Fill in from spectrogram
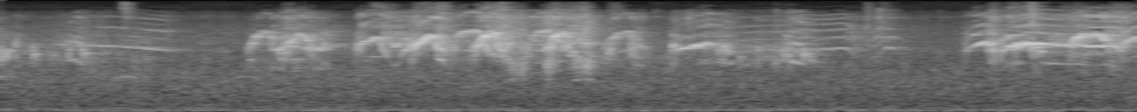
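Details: In a flock at Dunsan Grand Park, Brown-eared Bulbuls produce rapid runs of shrill, bending squeals in clusters, with fainter thin notes between and a quiet low noise bed.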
